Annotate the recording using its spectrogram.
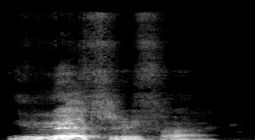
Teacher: So the one we stress here is leg.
